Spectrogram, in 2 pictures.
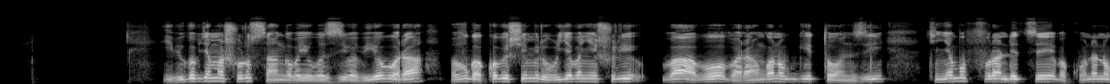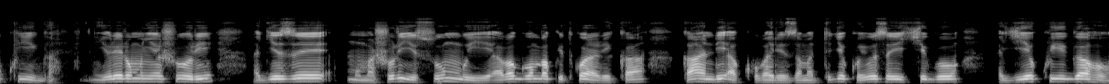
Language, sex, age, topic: Kinyarwanda, male, 18-24, education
